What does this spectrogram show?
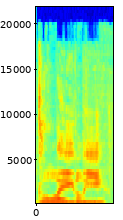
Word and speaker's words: Glalie: You pronounce it Glalie.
